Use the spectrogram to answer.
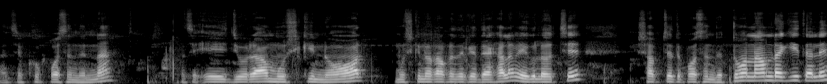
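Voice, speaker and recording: In a plain, everyday voice, a man speaks at medium pitch with lively intonation and big swings in loudness. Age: 30s. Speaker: pigeon video channel host. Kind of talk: on-location interview.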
